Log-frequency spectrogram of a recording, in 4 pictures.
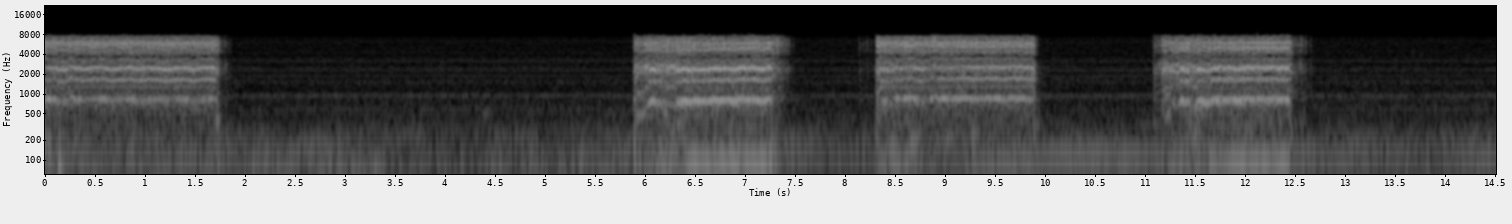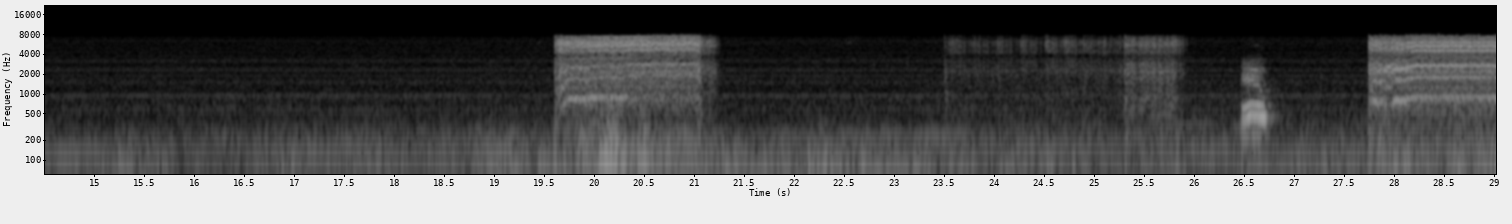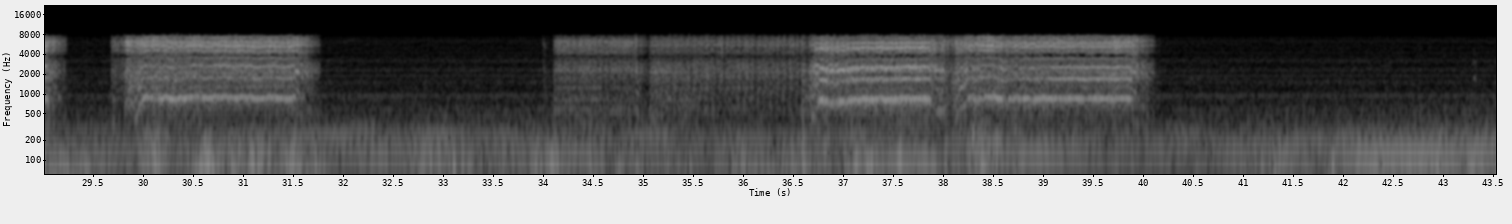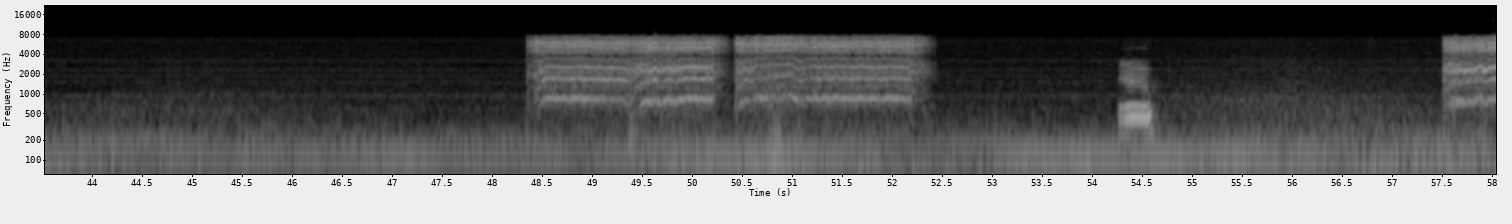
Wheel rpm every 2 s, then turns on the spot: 230, 0, 40, 140, 200, 130, 50, 0, 0, 80, 120, 10, 40, 80, 160, 200, 10, 90, 180, 190, 10, 0, 0, 0, 210, 250, 20, 0, 90.
24-26 34-36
